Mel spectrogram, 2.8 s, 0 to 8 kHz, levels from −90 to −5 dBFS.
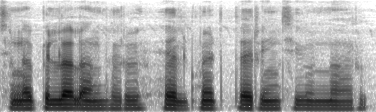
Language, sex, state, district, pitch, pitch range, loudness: Telugu, male, Telangana, Mahabubabad, 105 Hz, 100-105 Hz, -17 LUFS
